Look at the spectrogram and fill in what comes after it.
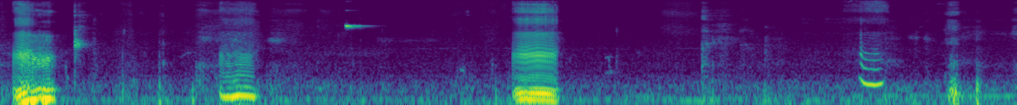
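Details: Sleeping female pug: loud, low, rattling snores at irregular intervals with soft snorts and whistling sounds between them; snoring.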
